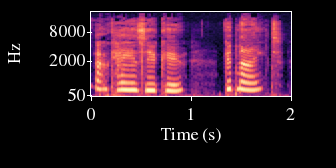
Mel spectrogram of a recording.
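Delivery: high, gentle mother checking on son; caring mother. A narrator's reading. Mother relents.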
